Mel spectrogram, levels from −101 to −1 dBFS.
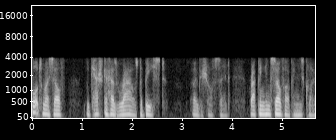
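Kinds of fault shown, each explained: AMR narrowband mobile codec: The speech sounds boxed-in and plainly buzzy, with a synthetic edge and nothing above about 3.8 kHz. A phone-band codec rebuilds the voice from a vocal-tract model driven by sparse pulses, and the damage heard fits a rate near 10.2 kbps.
Digital wireless dropout: At 2.54 s the speech drops into a clean hole of near silence lasting 60 ms, ending at 2.60 s, with no noise burst on either side. The receiver lost too much data from the link and briefly muted rather than play corrupted audio.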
